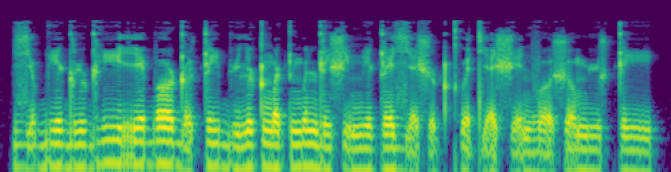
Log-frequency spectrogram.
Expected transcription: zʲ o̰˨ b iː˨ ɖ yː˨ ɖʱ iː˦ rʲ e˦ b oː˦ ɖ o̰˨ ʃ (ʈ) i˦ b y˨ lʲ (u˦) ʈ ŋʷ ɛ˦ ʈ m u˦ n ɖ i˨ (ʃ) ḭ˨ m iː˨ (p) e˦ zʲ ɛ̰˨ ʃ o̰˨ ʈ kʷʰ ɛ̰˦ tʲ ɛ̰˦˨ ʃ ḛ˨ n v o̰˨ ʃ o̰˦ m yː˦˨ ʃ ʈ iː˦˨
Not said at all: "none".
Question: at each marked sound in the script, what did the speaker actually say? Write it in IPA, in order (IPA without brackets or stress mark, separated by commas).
ʈ, u˦, ʃ, ʈ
